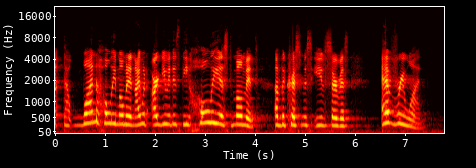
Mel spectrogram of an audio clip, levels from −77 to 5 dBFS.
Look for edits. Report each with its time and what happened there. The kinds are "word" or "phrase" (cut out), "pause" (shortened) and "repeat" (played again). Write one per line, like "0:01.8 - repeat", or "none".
none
